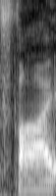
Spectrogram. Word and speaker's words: phi: for the chat - telling me that it is pronounced fie and not fee although this is actually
